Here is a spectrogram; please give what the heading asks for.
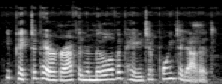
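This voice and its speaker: A woman with a husky voice reading a children's story aloud in an expressive, dramatic way. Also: on the high side, fast talker, dull audio. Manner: dramatic, with emphatic repetition and hushed moments. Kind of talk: expressive read-aloud narration.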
